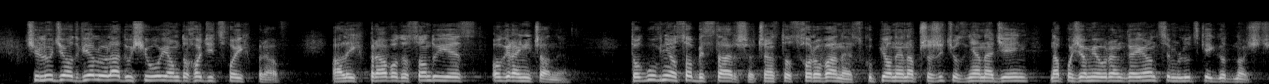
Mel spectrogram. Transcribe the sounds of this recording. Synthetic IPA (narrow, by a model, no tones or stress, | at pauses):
t͡ɕilud͡ʑɛɔd̪vʲjɛlulat̪uɕiwujɔ̃w̃d̪ɔxɔd͡ʑit͡ɕsfɔjixpɾa̰f | alɛixpɾavɔd̪ɔsɔnd̪ujɛst̪ɔɡɾaɲit͡ʂanɛ̰ | t̪ɔɡwuvɲɛɔsɔbɘst̪aɾʂɛt͡ʂɛ̃w̃st̪ɔsxɔɾɔvanɛskupʲjɔnɛnapʂɛʐɘt͡ɕuzɲanad͡ʑeɲnapɔʑɔmʲjɛuɾaŋɡajɔnt̪sɘmlut̪skʲejɡɔd̪nɔɕt͡ɕi̥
